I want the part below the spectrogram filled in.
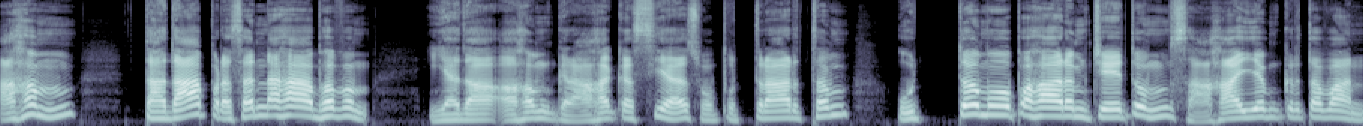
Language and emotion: Sanskrit, happy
